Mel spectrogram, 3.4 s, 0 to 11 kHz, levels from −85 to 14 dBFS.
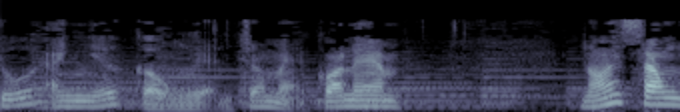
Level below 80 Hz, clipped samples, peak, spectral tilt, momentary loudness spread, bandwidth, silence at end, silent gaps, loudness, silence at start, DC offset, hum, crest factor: -56 dBFS; under 0.1%; -2 dBFS; -5.5 dB/octave; 22 LU; 6.6 kHz; 0 s; none; -28 LUFS; 0 s; under 0.1%; none; 26 dB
